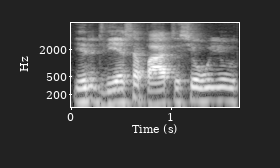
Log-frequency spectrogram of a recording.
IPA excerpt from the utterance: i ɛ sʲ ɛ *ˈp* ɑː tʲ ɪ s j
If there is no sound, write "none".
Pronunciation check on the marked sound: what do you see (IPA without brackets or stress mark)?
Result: p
